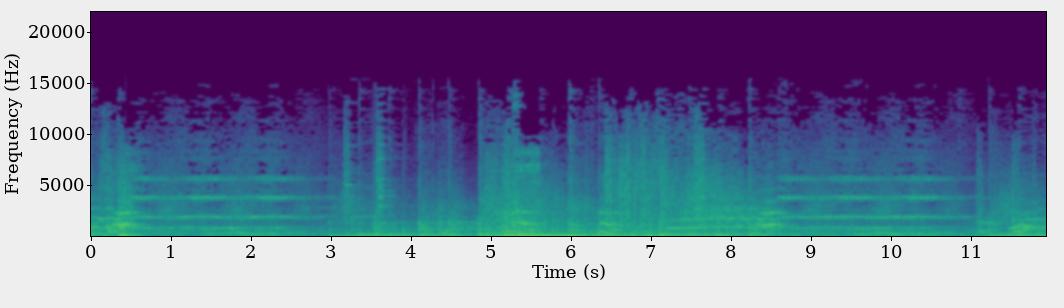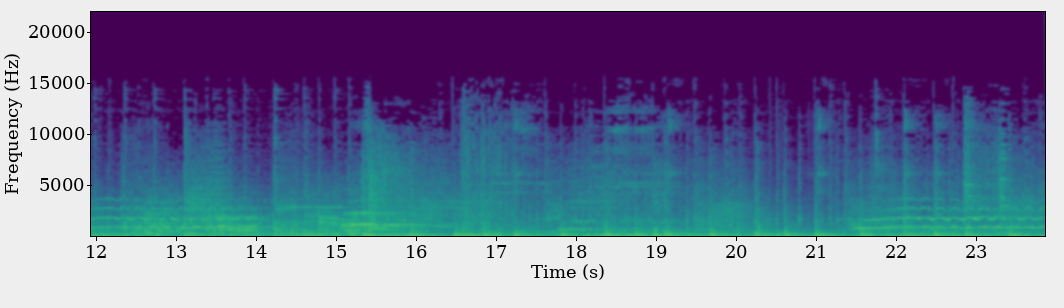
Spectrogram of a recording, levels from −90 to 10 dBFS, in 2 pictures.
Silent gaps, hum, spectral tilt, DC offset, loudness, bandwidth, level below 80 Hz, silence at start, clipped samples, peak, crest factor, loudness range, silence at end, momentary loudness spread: none; none; -4.5 dB/octave; under 0.1%; -19 LUFS; 15 kHz; -24 dBFS; 0 s; under 0.1%; 0 dBFS; 18 dB; 5 LU; 0 s; 8 LU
